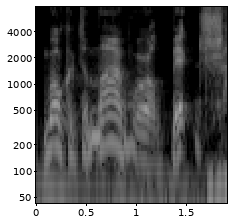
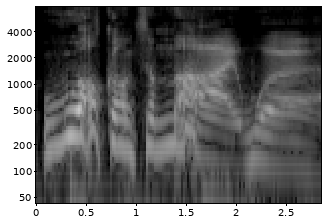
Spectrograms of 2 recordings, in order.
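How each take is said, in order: First: Quiet Freddy Krueger quote. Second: Very slow, drawn-out, mock-sinister delivery; mocking lyric read. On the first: Retold or imitated. Quoting the lyric, a hint of Freddy Krueger. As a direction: murmur it like a horror villain. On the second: Mocking the song lyric, slow mock-menacing read. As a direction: stretch each word like a cheesy villain. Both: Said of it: "That reminded me of Freddy Krueger".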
